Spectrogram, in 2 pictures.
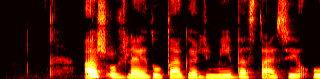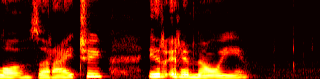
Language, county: Lithuanian, Panevėžys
